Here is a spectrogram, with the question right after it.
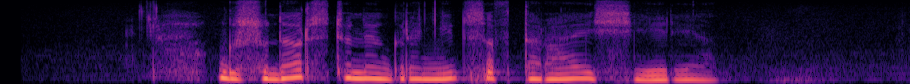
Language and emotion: Russian, neutral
